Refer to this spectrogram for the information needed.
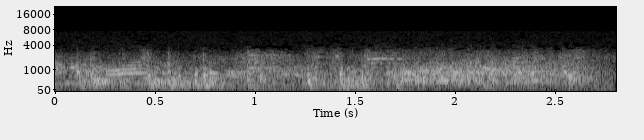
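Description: Newspaper printing presses being smashed: a loud, unbroken din of crashing, banging and metallic clatter, with indistinct voices mixed into the racket throughout.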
